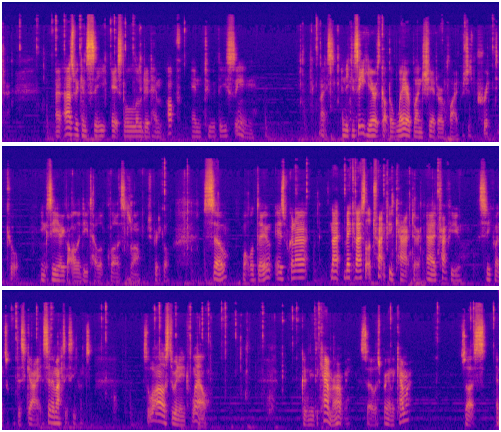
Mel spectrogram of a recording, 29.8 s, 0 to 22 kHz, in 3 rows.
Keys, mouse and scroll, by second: 0.2 click, 0.5 w, 0.9 click, 1.1 right click, 1.2 w, 1.6 s, 2.0 click, 2.3 right click, 2.6 2, 3.5 click, 5.6 d, 6.5 ctrl+s, 9.1 ctrl+s, 10.6-14.5 typing, 10.7-11.1 scroll down 1, 15.7 right click, 15.9-18.8 typing, 16.7 right click, 17.2 scroll up 1, 17.4 right click, 19.9 click, 20.5 s, 21.1 w, 21.7 click, 23.3 w, 23.7 s, 23.8 right click, 24.1 click, 24.3 w, 24.4 right click, 25.6 click, 26.0 right click, 26.1 w, 27.5 click.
